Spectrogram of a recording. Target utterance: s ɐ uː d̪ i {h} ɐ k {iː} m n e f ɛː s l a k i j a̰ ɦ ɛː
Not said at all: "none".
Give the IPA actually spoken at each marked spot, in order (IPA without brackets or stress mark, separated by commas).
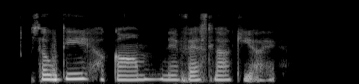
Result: h, aː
